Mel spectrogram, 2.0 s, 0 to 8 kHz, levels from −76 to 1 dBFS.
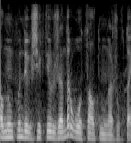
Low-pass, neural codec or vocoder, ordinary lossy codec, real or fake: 7.2 kHz; none; MP3, 64 kbps; real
